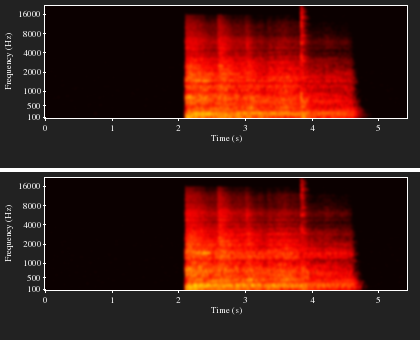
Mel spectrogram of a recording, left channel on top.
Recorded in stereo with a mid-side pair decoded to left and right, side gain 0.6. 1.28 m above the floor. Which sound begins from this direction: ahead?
Knocking, at 2.1 s.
